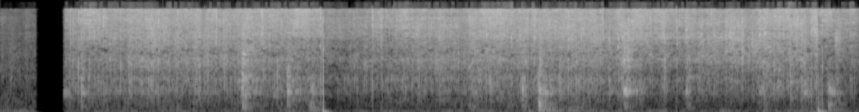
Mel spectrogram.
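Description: Garlic, ginger and cumin paste frying in a pan, a steady close sizzle running throughout with occasional sharp clinks of a spatula against the pan, no talking.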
